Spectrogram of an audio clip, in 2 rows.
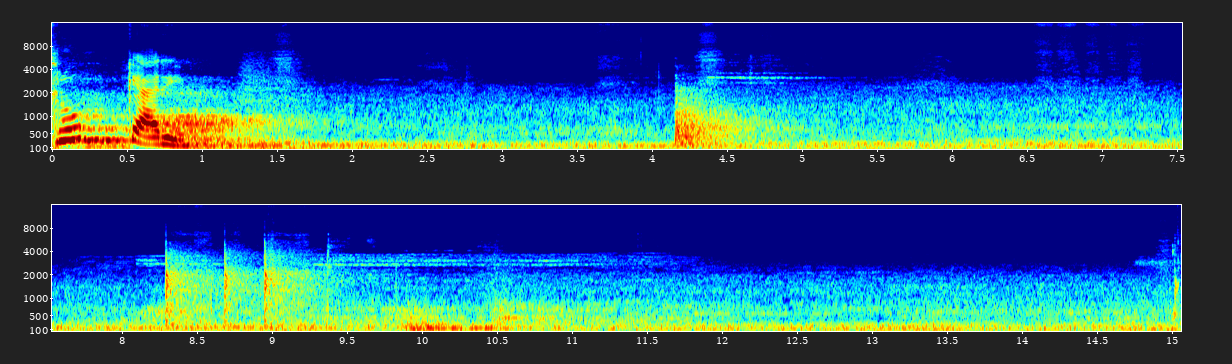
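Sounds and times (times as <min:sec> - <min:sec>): steady low hum: 0:00.0 - 0:14.9
chalk tapping on chalkboard: 0:04.1 - 0:05.0, 0:06.6 - 0:07.4, 0:08.3 - 0:09.7.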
